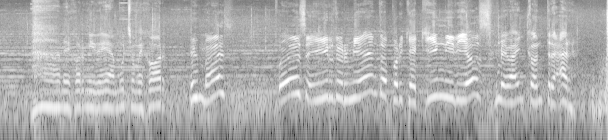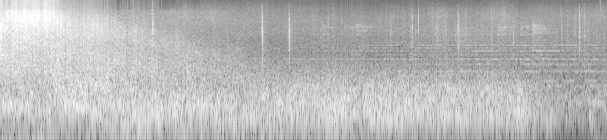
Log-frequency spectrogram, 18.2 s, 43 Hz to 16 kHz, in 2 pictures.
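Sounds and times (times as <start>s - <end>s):
steady rain: 0.0s - 18.2s
speech: 0.9s - 3.6s, 4.2s - 8.8s
loud thunderclap: 8.7s - 18.2s.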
